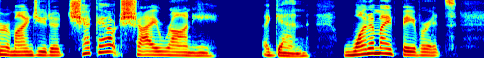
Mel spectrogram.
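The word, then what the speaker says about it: Shy Ronnie: Um, and I guess for uh, this Polar Plunge, I just wanted to remind you to check out Shyroni again.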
